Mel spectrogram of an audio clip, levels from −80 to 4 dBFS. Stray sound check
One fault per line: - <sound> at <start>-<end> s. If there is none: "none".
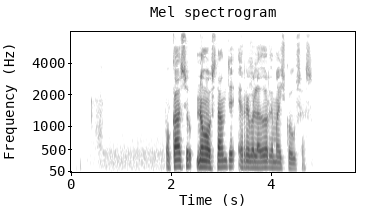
none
